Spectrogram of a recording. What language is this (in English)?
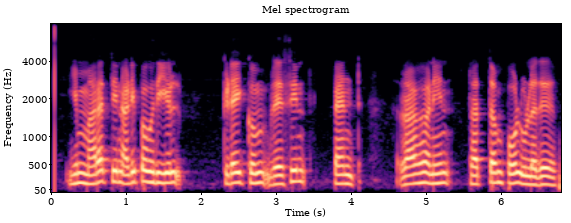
Tamil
